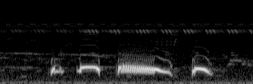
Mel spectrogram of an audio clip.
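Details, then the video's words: Caged decoy spotted dove calling for a mate at the start of the day: one phrase of a short coo, a double coo, a long drawn coo falling at its end, and a final clipped coo, over a faint steady high pulsing buzz. "Tiếng chim cu mồi giọng hạp bổi, ngày mới gáy gọi tìm bạn"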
